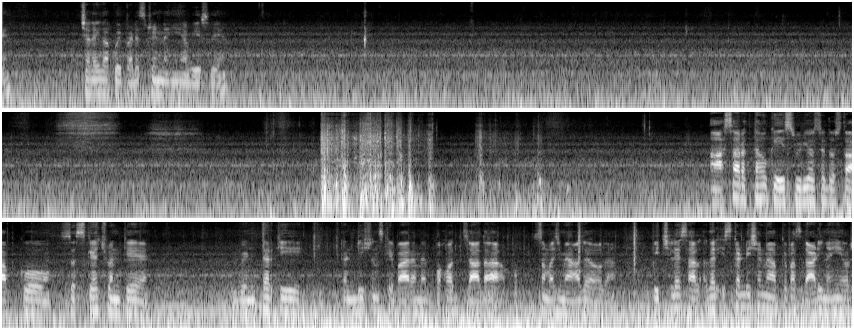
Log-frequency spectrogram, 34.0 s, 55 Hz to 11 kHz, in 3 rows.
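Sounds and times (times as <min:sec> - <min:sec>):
faint whine: 0:00.0 - 0:34.0
car engine idling: 0:16.7 - 0:34.0.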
